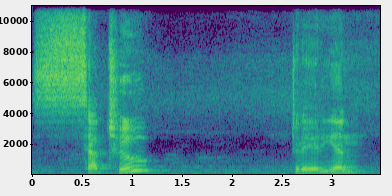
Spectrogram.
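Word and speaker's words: septuagenarian: Pronunciation क्या है? सेप्टुजेनेरियन।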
